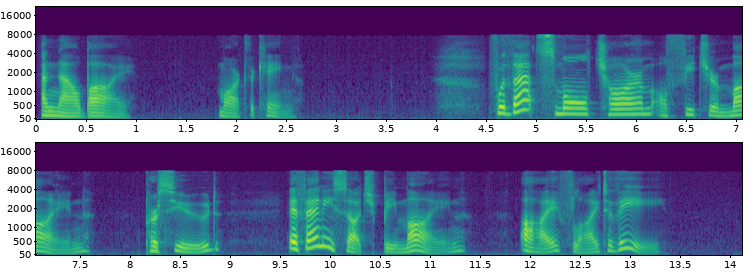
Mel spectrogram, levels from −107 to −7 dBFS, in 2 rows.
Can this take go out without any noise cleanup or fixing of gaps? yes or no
yes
